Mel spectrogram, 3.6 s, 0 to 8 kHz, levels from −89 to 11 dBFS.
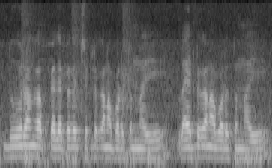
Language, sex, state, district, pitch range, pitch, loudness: Telugu, male, Andhra Pradesh, Visakhapatnam, 125-135 Hz, 130 Hz, -18 LUFS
